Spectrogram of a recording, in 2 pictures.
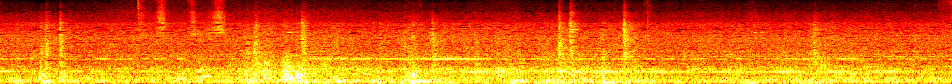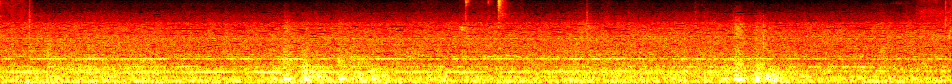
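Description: Steady running noise inside a passenger train carriage: a continuous rumble with a steady hum and a higher whine held throughout, and occasional faint clicks.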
